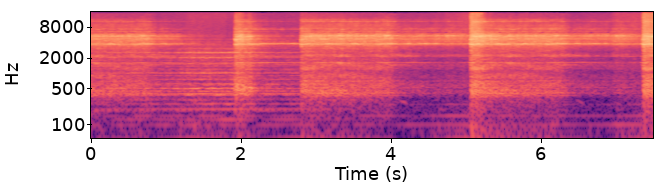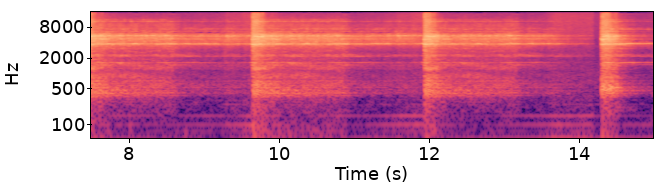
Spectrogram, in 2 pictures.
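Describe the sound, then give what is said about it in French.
A telephone rings, with six sharp, evenly spaced bursts about every two and a half seconds over a steady, bright electronic tone. “Le lendemain matin, Charles reçoit un appel téléphonique.”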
